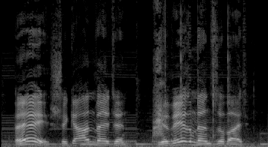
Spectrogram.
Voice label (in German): Aelterer Mann; The Flight Attendant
